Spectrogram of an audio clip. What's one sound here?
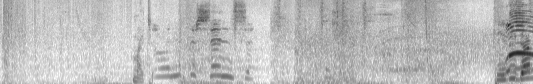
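Magical energy blasts whoosh and crackle.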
